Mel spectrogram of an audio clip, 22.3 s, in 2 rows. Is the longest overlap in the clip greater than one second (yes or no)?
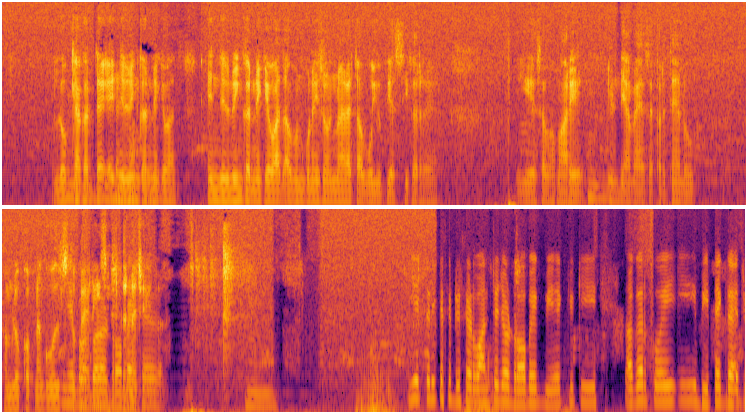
yes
